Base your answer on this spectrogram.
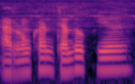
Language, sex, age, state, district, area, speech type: Santali, male, 18-30, West Bengal, Bankura, rural, spontaneous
